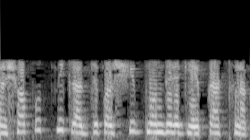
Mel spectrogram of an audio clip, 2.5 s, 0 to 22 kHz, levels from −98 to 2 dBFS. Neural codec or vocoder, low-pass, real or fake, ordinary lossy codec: none; 3.6 kHz; real; none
